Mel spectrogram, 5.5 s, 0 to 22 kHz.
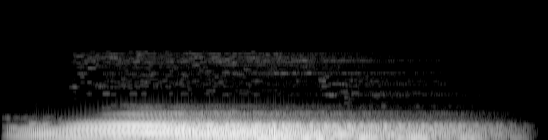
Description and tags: rnd moan13
Organic moan sound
